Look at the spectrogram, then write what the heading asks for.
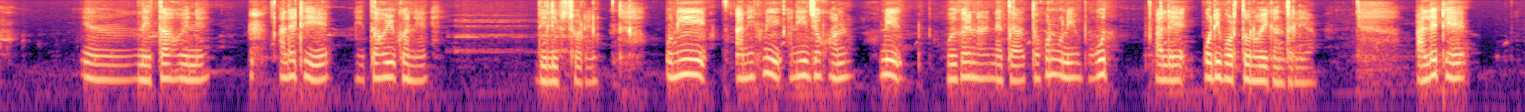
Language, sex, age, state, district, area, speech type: Santali, female, 18-30, West Bengal, Paschim Bardhaman, rural, spontaneous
